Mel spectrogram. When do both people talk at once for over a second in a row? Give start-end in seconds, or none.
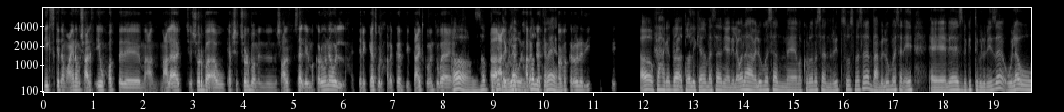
8.9-10.5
